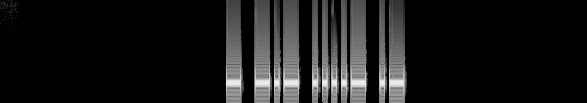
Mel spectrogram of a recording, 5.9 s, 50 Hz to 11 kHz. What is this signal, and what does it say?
Morse code, heard as a keyed tone, about 25 wpm, 700 Hz. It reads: TK4A
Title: DXCC-100 Call Signs - 4 Characters - Repeated 2x - 25wpm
